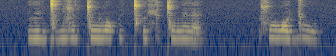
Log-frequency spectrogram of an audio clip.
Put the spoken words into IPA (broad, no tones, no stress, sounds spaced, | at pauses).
lʲ ɛ̃ ɡ͡ǀ ĩ ɮ ə̃ ǀ ũ l ɔ p i ǀʰ ɵ ç ɵ ǀ ũ l ɛ̃ | s ũ lˠ ɵ ɟ u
